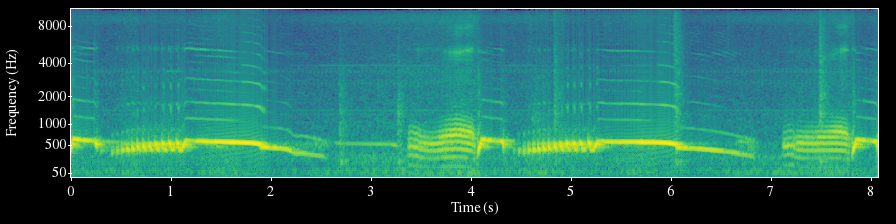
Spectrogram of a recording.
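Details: Pelung-type Barbary dove giving loud, clear cooing in the lively laughing style: two long coos, each opening with a quick throaty stutter, swelling into a steady note and sliding downward, separated by a shorter wavering coo.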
